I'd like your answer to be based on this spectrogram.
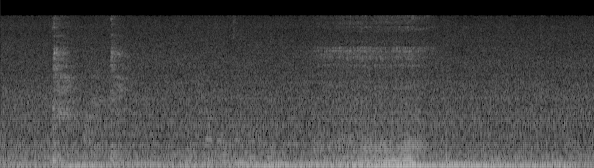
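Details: Snoring: a low rumbling snore over a steady hum, with a louder fluttering snore near the end.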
